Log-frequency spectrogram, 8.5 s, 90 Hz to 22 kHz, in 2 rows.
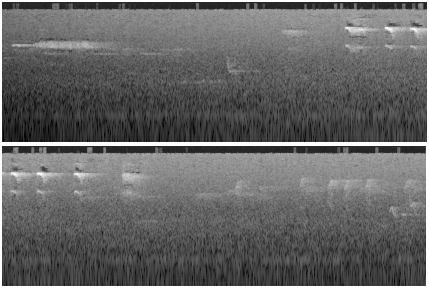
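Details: A Japanese pygmy woodpecker on 21 May 2016 gives a rarely heard call of unknown meaning: a two-second run of about six thin, very high notes; a second pygmy woodpecker nearby called the same way.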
